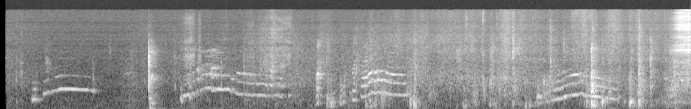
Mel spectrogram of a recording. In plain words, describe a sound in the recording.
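A cat meows repeatedly nearby.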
